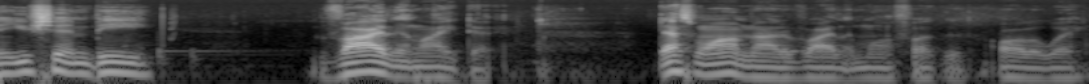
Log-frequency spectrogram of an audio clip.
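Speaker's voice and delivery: ordinary delivery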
